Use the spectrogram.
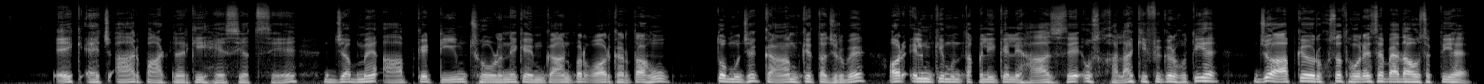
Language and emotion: Urdu, fearful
